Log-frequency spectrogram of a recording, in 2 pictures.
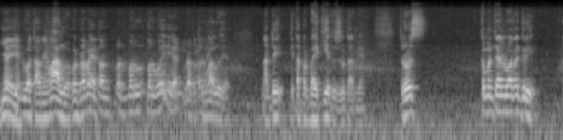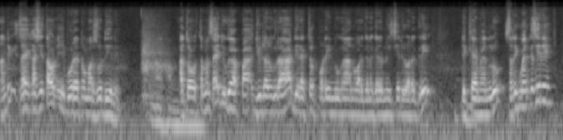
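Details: Adult male speaker; normal speech.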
